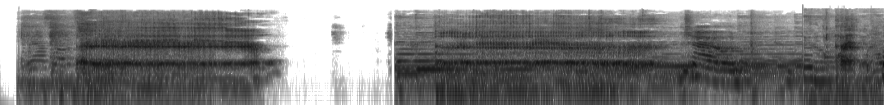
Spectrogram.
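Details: Two long, loud, drawn-out belches from a woman with a brief pause between them, the second stretching for several seconds; faint music in the background.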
